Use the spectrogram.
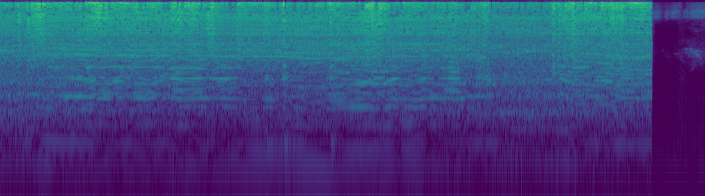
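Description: An abrasive wheel on a power tool strips paint from a car body panel, a loud, continuous grinding whine with a steady tone held for about six seconds before it cuts off abruptly.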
